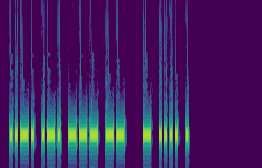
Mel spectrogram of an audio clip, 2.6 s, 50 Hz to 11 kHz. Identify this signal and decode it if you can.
Morse code, heard as a keyed tone, about 43 wpm, 700 Hz. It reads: FROM THE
